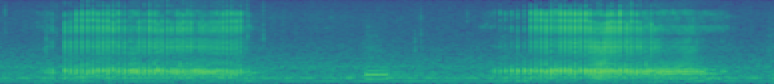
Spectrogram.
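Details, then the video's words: French Bulldog sleeping and snoring loudly: two long rasping, rattling breaths with a broad hiss, each lasting about one and a half seconds, separated by a quiet pause with a faint brief squeak. "French Bulldog Sleeps Like A Demon (Loud Snoring)"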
